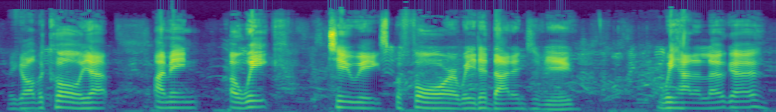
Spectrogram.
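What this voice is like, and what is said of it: Speaks with a distinct accent. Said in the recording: “I loved your accent”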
